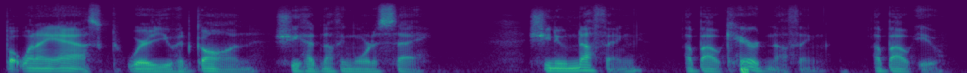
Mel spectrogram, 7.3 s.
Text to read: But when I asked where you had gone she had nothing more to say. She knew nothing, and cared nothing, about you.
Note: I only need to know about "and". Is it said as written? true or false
false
